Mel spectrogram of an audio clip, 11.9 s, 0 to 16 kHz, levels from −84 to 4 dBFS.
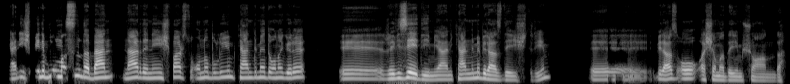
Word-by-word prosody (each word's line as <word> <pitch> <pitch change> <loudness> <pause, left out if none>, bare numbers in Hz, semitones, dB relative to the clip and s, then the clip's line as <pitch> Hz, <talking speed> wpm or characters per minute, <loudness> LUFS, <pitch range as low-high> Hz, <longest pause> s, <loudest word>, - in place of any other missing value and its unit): Yani 170 +6 -3
iş 215 - -5
beni 225 0 +2
bulmasın 235 +2 +1
da, 200 -4 +6
ben 205 +4 +6
nerede 195 +1 +3
ne 190 +1 -2
iş 185 +3 -6
varsa 215 -4 -2
onu 190 +2 -4
bulayım, 210 +4 -3
kendime 200 +1 -2
de - - -1
ona 195 +1 -1
göre, 200 +3 0 0.5
eee, 165 - -6 0.6
revize 180 +3 +7
edeyim. 140 -5 +2
Yani 140 0 -2
kendimi 170 +5 -1
biraz 140 -7 +2
değiştireyim. 130 - -7 0.6
Eee, 135 - -8
biraz 155 +2 +1
o 165 0 +1
aşamadayım 125 -5 -3
şu 125 - -8
anda. 105 -1 -9
175 Hz, 145 wpm, -24 LUFS, 135-205 Hz, 0.6 s, revize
